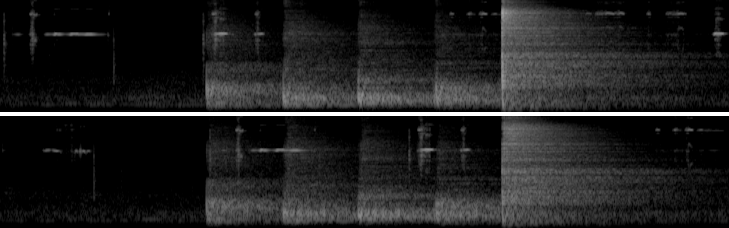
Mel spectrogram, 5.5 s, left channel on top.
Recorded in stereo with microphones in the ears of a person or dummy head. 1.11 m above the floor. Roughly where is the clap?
Left.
